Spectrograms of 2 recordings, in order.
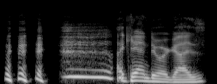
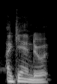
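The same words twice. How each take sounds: First: Very high, slow, drawn-out whine; whiny, dragged-out complaint; whiny wail. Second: Said in the usual way. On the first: Real, not acted. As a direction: wail it like you're about to be sick. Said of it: "It's throwing me off".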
